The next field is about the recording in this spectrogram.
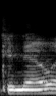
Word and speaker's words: Cano: So, and that's my boy Robinson Cano. I said it right this time.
